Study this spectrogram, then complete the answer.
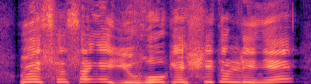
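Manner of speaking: nagging. Retold or imitated. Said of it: "이렇게 잔소리하지 않으세요".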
